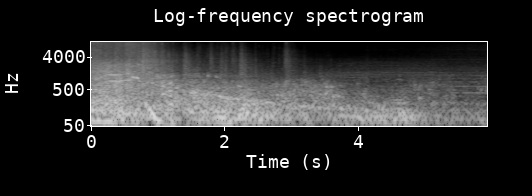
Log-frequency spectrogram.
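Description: Water bubbles and rushes, muffled as if underwater.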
